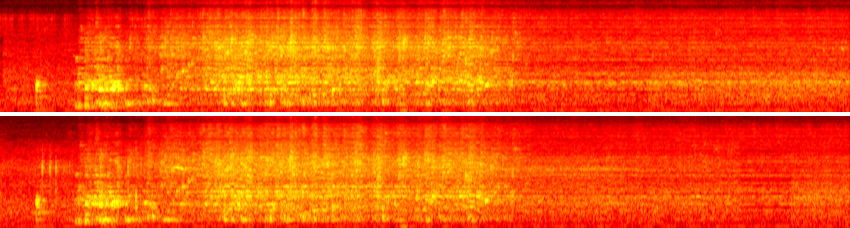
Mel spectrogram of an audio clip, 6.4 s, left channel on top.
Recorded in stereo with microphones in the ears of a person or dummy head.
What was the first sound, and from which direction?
A toilet flushing, 5° right (ahead or behind).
